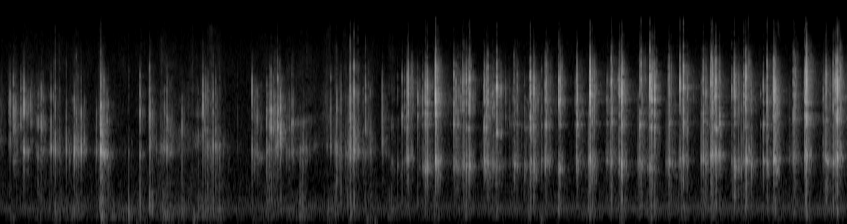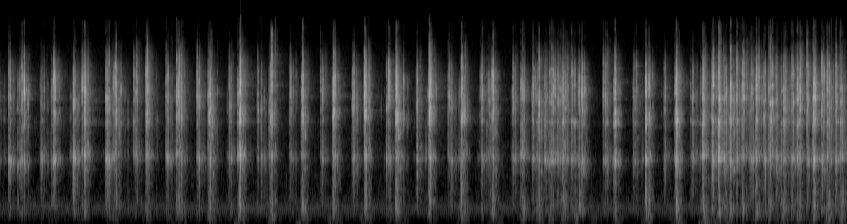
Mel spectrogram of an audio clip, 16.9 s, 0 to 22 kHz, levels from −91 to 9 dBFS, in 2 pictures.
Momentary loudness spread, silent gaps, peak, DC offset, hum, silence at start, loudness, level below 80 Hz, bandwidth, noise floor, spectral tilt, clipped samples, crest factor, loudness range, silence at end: 18 LU; none; 0 dBFS; under 0.1%; none; 0.1 s; -28 LUFS; -82 dBFS; 16.5 kHz; -53 dBFS; 3.5 dB/octave; under 0.1%; 32 dB; 9 LU; 0 s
